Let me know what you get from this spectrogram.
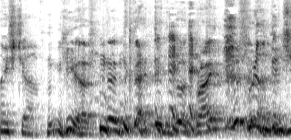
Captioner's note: laugh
